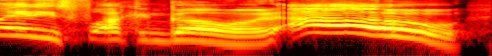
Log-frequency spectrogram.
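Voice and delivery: high, drawn-out mock catcall; hammed-up slow street heckle, climbing to a shout; imitated catcall. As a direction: holler out the car window, stretching it into a loud whoop. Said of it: "he just leans over me and goes".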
